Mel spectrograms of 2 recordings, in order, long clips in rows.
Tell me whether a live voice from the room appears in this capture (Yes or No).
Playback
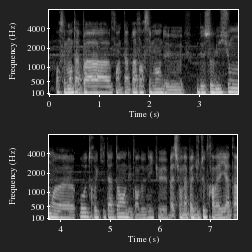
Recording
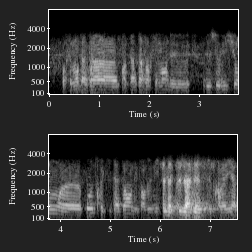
Yes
